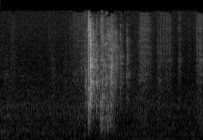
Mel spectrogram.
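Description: A short clatter about two seconds in, a sharp knock followed by a second rattle, over faint steady room hum.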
